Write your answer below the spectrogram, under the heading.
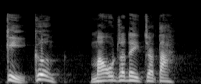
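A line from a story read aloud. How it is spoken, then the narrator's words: Loud shouting call. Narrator (Vietnamese): Dương Thu Trì lớn tiếng quát gọi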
